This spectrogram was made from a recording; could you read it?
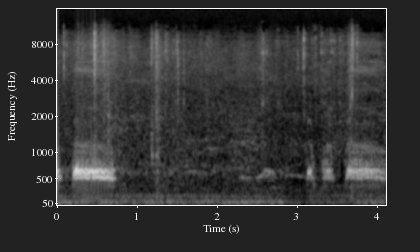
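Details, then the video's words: Malaysian-line spotted dove with a deep 'âm thổ' voice style: one long burry coo, a pause with soft murmured notes, then two quick short notes and another long rolling coo. "Cu gáy malaysia dòng âm thổ tê tái"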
